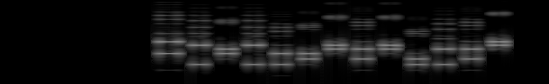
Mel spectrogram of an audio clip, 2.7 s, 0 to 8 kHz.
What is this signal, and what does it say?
Multi-frequency trunk signalling (R1, as on North American trunks), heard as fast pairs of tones, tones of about 70 ms. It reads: KP 76723050145 ST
